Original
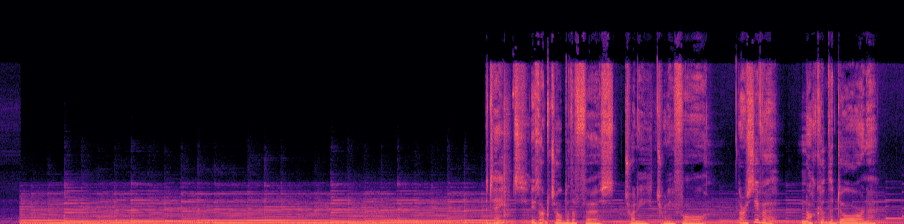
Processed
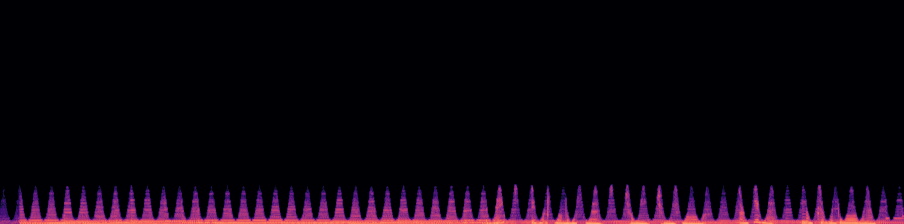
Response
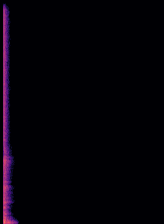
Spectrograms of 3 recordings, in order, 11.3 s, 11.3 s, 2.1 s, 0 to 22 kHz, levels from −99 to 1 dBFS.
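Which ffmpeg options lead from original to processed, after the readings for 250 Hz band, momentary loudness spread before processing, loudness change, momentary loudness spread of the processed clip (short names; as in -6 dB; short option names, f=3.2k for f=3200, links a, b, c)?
+0.5 dB, 7 LU, -1.0 dB, 6 LU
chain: -af "bass=f=250:g=7,treble=f=4k:g=-7,afftfilt=real='re*lt(b*sr/1024,320*pow(3800/320,0.5+0.5*sin(2*PI*5*pts/sr)))':imag='im*lt(b*sr/1024,320*pow(3800/320,0.5+0.5*sin(2*PI*5*pts/sr)))':win_size=1024:overlap=0.75,volume=-3.5dB"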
